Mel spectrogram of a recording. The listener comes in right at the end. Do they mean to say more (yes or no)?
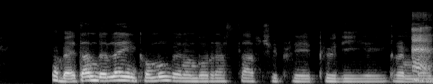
yes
